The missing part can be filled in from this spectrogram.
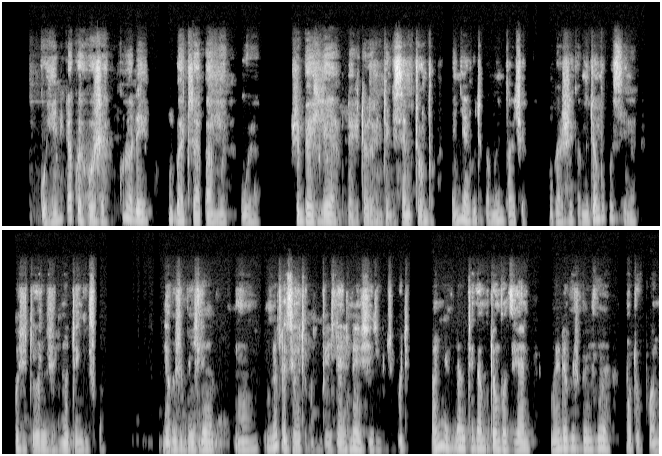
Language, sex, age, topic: Ndau, female, 18-24, health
